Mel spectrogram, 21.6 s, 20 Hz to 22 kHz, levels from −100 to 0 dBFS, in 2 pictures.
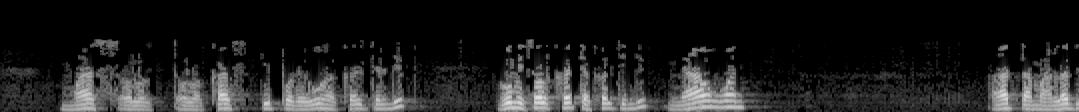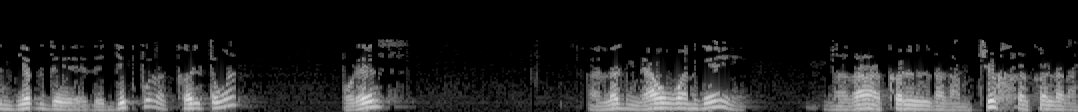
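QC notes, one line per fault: Throughout, likely AAC compression: speech sounds dull and smeared, with a warbling, fizzy texture on sibilants and nothing above 5.1 kHz. A spectrogram shows a flat ceiling at 5.1 kHz, which fits AAC-LC at a low bitrate near 8 kbps.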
